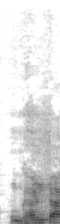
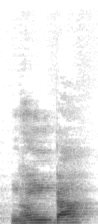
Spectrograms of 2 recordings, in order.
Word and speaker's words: घंटा: आगे के शब्द है घंटा का उच्चारण जब भी आप करेंगे तो थोड़ा का उच्चारण करते हुए आपको इसका उच्चारण करने की कोशिश करनी पड़ेगी कोशिश करना है कोशिश करनी पड़ेगी घंटा ना की घाटा या घंटा इस तरह से इसका उच्चारण नहीं होगा यहां पर भी इसका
